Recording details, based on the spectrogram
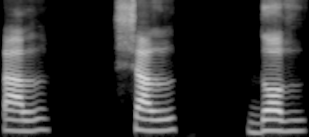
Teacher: এই জাতীয় ধ্বনি উচ্চারণের সময় বাতাস জিভের পেছনের এক পাশ বা ২ পাশ দিয়ে বেরিয়ে যায়। জিভ দাঁত অথবা দন্তমূলে অবস্থান করে। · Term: পার্শ্বিক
